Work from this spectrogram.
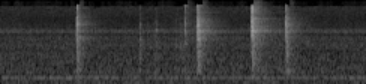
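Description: A PIN goes in on an ATM keypad, about five faint, separate key clicks at irregular intervals over a steady machine hum, close by and with no speech.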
